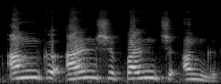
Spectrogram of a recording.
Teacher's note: जब आप बोलोगे तो इसमें नाक से जो है वो हवा ज्यादा निकलेगी और मुख से उतनी नहीं निकलती। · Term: अनुस्वार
